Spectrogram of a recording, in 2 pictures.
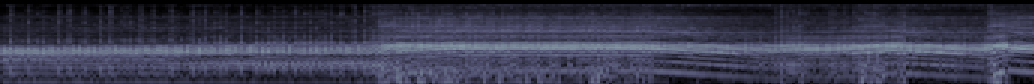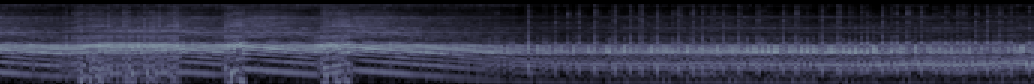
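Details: Husqvarna two-stroke chainsaw after an oiler mod with a new oil pump, idling while the oil flow is checked: a steady buzzing idle, a few quick revs that climb and fall cleanly, then it settles back smooth, running healthy.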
